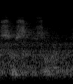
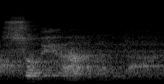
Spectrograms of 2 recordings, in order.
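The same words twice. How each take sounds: First: It is said quickly and mechanically, without feeling. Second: It is said slowly and with heartfelt feeling.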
